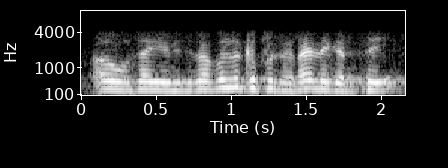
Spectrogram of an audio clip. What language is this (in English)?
Bodo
